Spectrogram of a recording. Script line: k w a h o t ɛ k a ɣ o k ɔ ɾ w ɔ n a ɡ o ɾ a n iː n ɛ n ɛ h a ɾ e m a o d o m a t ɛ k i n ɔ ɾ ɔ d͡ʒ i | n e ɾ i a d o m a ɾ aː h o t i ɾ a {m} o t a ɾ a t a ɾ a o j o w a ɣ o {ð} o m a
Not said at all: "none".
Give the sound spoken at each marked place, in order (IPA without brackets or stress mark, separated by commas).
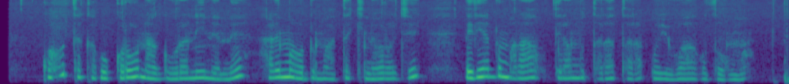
m, ð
